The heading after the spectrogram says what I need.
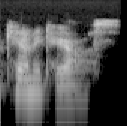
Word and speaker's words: Cami Kaos: of you says, I'm Cami Kaos. Yes, that is my name, and yes, that is also how you pronounce it.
